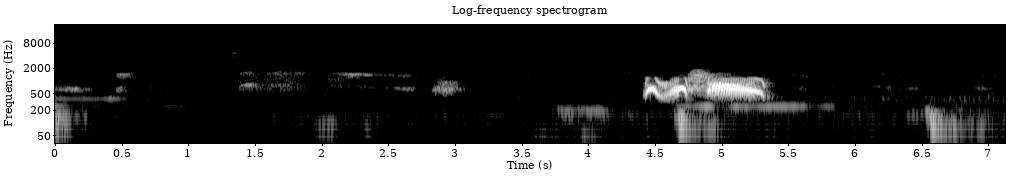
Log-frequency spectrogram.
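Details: Spotted dove luring other doves with one brief, slightly muffled coo phrase of quick notes and a longer coo, amid long quiet stretches and low knocking sounds.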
